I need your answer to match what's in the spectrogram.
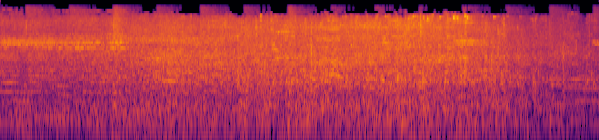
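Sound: city street traffic noise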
